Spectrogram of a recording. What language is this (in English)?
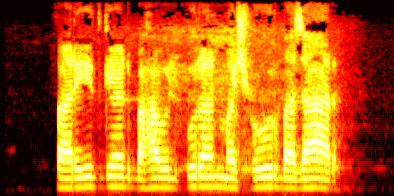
Yidgha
